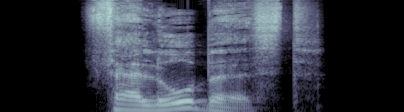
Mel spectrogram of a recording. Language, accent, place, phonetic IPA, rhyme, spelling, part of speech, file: German, Germany, Berlin, [fɛɐ̯ˈloːbəst], -oːbəst, verlobest, verb, De-verlobest.ogg
- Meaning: second-person singular subjunctive I of verloben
